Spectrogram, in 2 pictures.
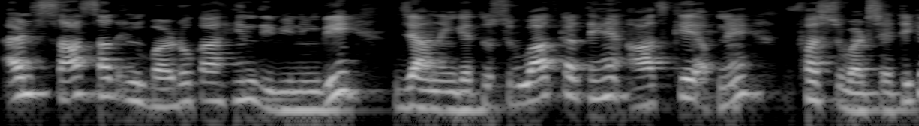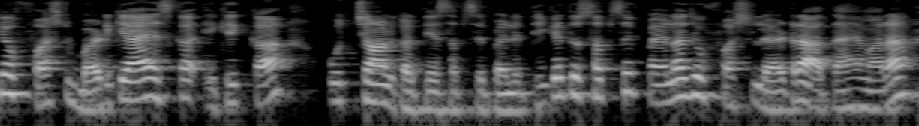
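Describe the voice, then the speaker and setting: A man teaching English reading in Hindi, explaining letter sounds slowly and patiently, often asking himself questions and answering them. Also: fairly high pitch, expressive. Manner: repeats "theek hai" and asks himself questions; slow, patient, step-by-step explaining. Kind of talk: Hindi-language phonics lesson.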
